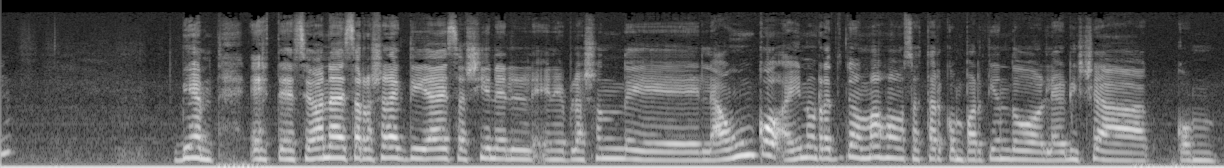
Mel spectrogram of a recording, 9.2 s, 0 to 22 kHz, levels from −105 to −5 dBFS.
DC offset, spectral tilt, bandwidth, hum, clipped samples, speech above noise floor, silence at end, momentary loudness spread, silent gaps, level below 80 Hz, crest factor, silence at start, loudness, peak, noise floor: 8%; -4 dB/octave; 16 kHz; none; under 0.1%; 23 dB; 0.05 s; 9 LU; none; -40 dBFS; 18 dB; 0 s; -24 LUFS; -6 dBFS; -47 dBFS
